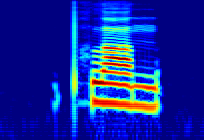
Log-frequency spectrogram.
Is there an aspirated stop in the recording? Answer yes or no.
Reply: yes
